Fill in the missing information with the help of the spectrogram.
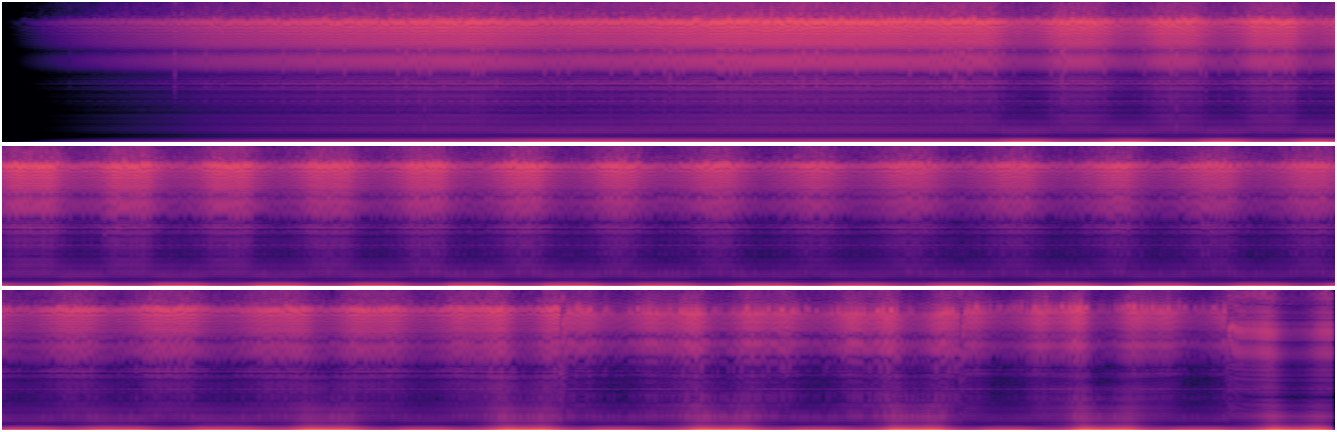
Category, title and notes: Sound effects > Other mechanisms, engines, machines
Sonido magnetico semaforo estacion de control Montevideo
The artist captures the electromagnetic sound of a trafic light control box in the old city of Montevideo. Recorded with a homemade electromagnetic microphone. plunger in a basement with reverb.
